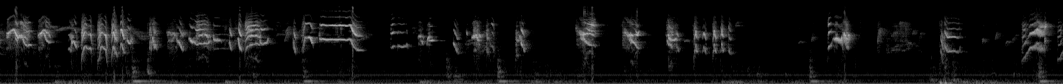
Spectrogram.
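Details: Common linnet singing its first song: a lively twittering run of rapid, varied chirps, trills and short buzzy notes in bursts, with brief pauses between phrases and a faint steady hum in the background.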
